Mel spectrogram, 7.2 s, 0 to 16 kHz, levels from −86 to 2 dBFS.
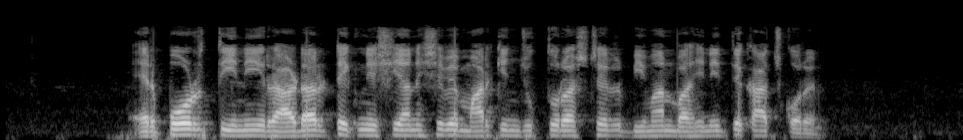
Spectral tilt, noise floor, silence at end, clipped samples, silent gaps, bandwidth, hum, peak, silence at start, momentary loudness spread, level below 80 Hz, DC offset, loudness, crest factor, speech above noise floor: -5.5 dB/octave; -68 dBFS; 1.1 s; under 0.1%; none; 8 kHz; none; -4 dBFS; 1 s; 10 LU; -54 dBFS; under 0.1%; -23 LUFS; 20 dB; 45 dB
